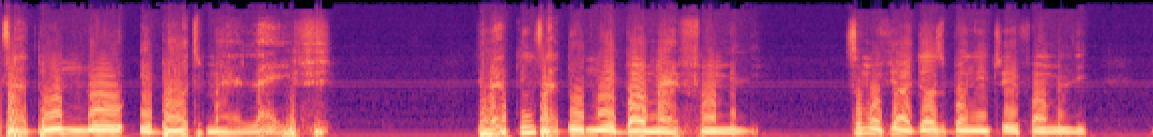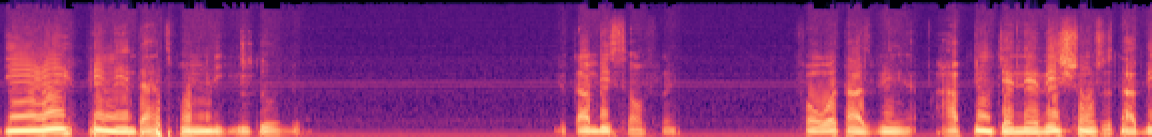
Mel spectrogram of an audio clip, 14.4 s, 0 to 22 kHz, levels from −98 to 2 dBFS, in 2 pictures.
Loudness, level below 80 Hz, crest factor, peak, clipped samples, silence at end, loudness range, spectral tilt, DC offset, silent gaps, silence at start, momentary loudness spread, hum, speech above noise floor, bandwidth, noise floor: -7 LUFS; -28 dBFS; 8 dB; 0 dBFS; 3%; 0 s; 8 LU; -6 dB/octave; 0.8%; none; 0 s; 12 LU; none; 36 dB; 17.5 kHz; -43 dBFS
